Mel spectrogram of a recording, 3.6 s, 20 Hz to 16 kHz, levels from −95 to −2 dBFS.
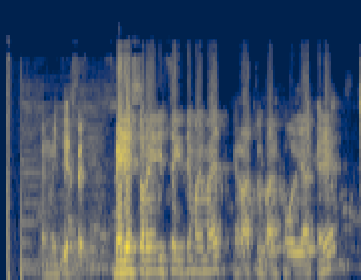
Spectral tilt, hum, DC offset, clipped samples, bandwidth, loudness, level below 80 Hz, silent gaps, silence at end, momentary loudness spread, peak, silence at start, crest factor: -4.5 dB/octave; none; under 0.1%; under 0.1%; 9.4 kHz; -21 LUFS; -58 dBFS; none; 0 s; 16 LU; 0 dBFS; 0.05 s; 22 dB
